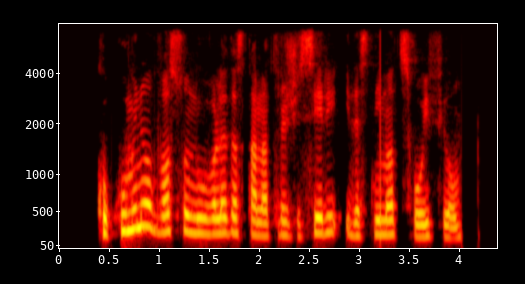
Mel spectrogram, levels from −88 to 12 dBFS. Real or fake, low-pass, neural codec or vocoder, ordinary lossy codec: real; 7.2 kHz; none; AAC, 48 kbps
